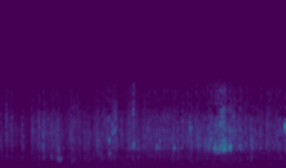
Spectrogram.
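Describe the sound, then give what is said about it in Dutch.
Steady, dense patter of heavy rain drumming on a car windshield, a continuous hiss of countless drops with no voices, fairly soft, swelling slightly toward the end. “Ik ga hem lekker eh, afsluiten, want ik merk eh, dat ik mezelf amper kan horen met die harde regen op de vooruit.”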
